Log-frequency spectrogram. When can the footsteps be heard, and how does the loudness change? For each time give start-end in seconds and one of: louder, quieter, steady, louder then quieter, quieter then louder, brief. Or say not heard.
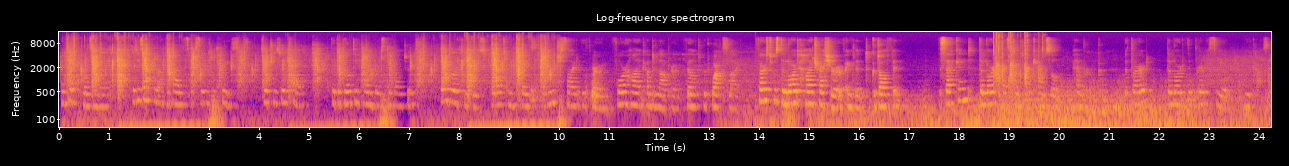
0.0-10.1 quieter then louder.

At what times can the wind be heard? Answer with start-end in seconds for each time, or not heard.
9.3-24.1.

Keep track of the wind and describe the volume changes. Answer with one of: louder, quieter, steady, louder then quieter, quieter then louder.
louder.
